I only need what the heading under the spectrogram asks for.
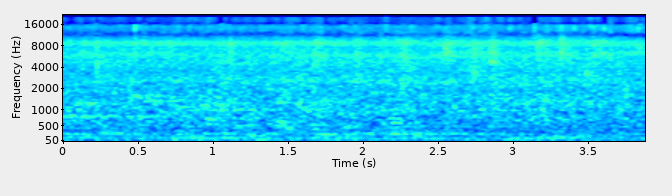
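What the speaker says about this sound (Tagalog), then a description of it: "Pero ngayon po ay umuulan na naman. At yan, lumalakas na naman." Steady rain pours over Metro Manila, a dense unbroken hiss that swells as the downpour grows heavier, close and continuous with no voices.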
